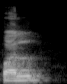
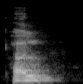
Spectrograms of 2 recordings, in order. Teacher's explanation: in Hindi, unaspirated pa or p and aspirated ph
